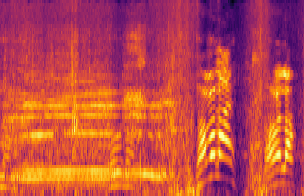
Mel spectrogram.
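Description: Cows on a large cattle farm moo several times, drawn-out calls near and fairly loud, with a farm background beneath them.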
